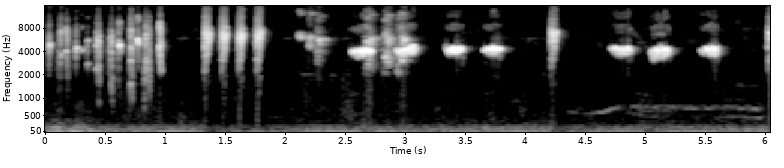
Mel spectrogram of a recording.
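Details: Active olive-backed sunbird used as a lure for young birds, phone-recorded; opens with a fast staccato rattle of chips, then evenly spaced, bright, slightly buzzy high notes, a faint lower whistle in the background.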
